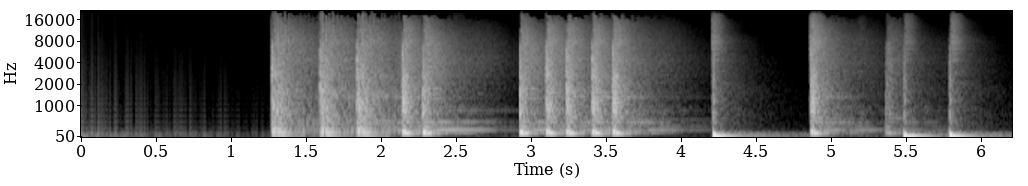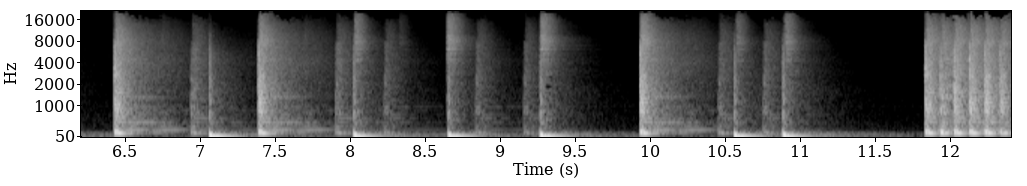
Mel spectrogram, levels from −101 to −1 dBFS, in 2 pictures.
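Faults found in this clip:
Block size mismatch (padded), 0.00–2.12 s: steady buzz at about 91.9 Hz over the music, playback slowed to 0.533x at roughly normal pitch. Producer stage writing short blocks, zero-filled to reader size. Fits 256-sample writes into 480-sample reads.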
